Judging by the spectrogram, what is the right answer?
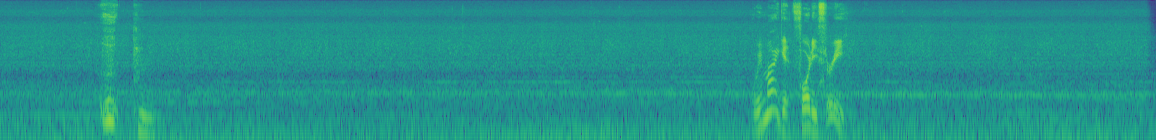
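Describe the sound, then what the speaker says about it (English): A low, steady mechanical drone of machinery in the video game Kenshi hums throughout, while a person speaks briefly over it twice. "That machinery noise."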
